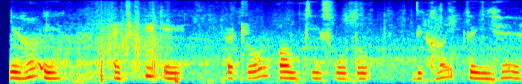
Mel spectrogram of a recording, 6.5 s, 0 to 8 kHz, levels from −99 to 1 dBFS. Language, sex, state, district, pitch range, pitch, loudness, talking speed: Hindi, female, Chandigarh, Chandigarh, 205-225 Hz, 215 Hz, -18 LUFS, 100 wpm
